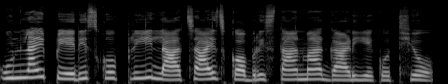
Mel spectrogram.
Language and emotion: Nepali, neutral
